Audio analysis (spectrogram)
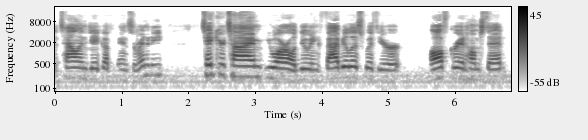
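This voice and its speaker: A man's voice: sits high, a little hiss or hum, rough recording. Man reading a letter outdoors. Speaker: vlogger reading fan mail. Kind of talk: casual family chat, reading a letter aloud. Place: outdoors on a lakeshore hillside.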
